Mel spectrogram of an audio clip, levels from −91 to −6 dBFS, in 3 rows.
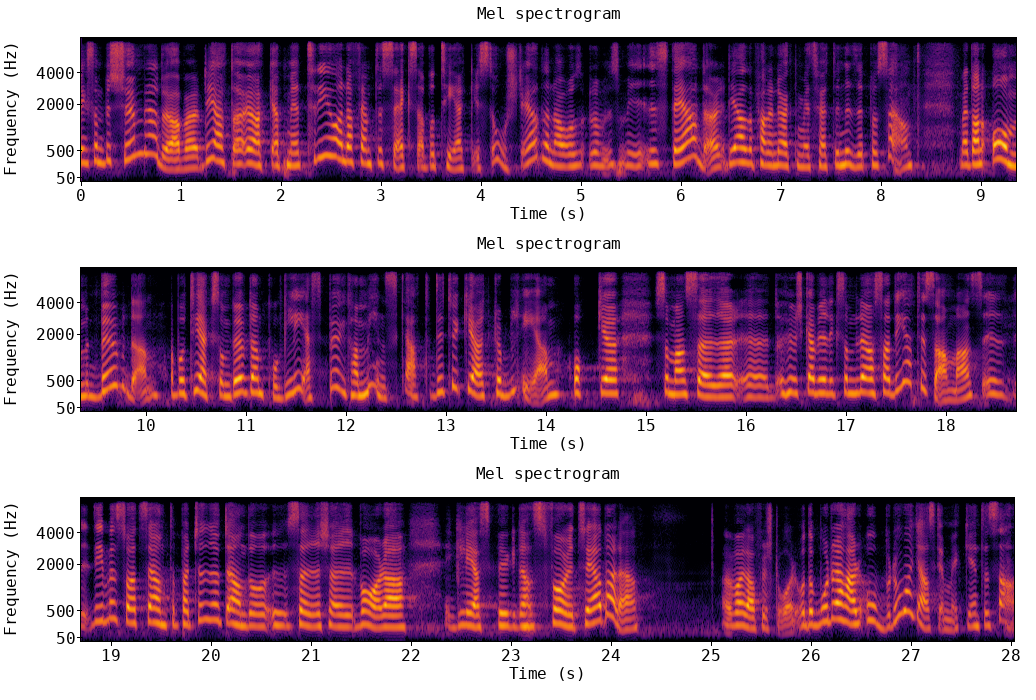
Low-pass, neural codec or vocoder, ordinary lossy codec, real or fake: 7.2 kHz; codec, 24 kHz, 1.2 kbps, DualCodec; none; fake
